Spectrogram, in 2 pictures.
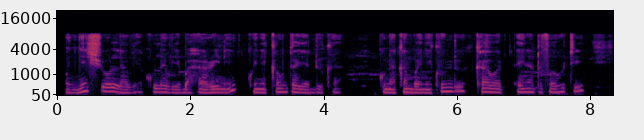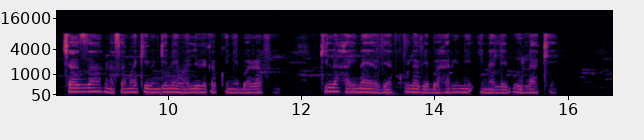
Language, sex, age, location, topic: Swahili, male, 18-24, Mombasa, agriculture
